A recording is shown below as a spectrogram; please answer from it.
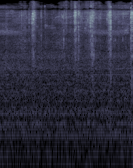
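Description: Faint scattered clicks and light rustling of fingers handling tying thread and materials on a fly held in a fly-tying vise, about five soft ticks spread over the second half.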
